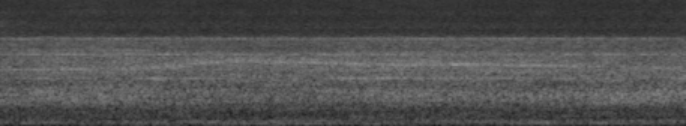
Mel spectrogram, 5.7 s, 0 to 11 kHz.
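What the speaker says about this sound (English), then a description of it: "Let's get some more reheat." An F-35 Lightning jet engine runs on reheat afterburner with a broad, continuous, roaring rumble that holds steady and loud throughout, with no voices over it.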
